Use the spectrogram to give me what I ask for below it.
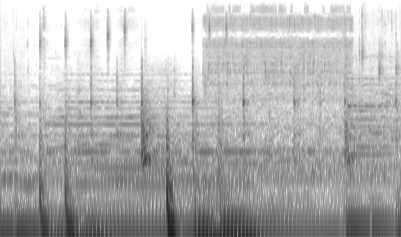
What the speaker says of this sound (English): I filled up my tub with hot water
